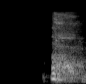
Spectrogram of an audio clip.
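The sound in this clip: A single sharp cough bursts out after a brief soft catch of breath, fairly loud and heard alone.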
